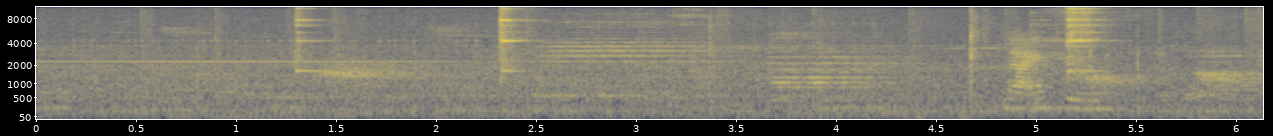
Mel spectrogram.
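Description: A few sharp clinks of a metal spoon against a small glass bowl. The loudest comes a bit over two seconds in, and some are followed by brief ringing.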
